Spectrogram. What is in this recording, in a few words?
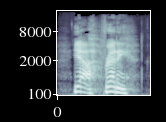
answer ready, teen girl; player; survivor; voice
